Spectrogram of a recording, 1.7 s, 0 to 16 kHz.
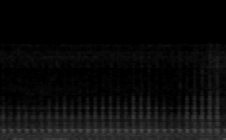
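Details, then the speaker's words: Corsair TX750W power supply fan buzzes with a steady fast flutter and annoying vibration, lessening after a while and mostly gone when flipped upside down; worn fan bearing, to be lubricated. "I have somebody on Craigslist that wants to buy it and so I went to test it this morning I put my little thing to jump it and when I turn it on the fan is making a really annoying vibration sound"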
